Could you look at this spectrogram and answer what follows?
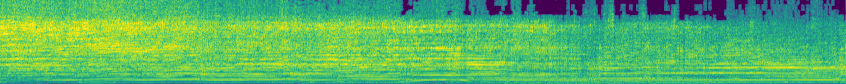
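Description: MotoGP racing motorcycle engine accelerating, its note rising in pitch and dropping at gear changes about two and four seconds in, then holding a steady high note.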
